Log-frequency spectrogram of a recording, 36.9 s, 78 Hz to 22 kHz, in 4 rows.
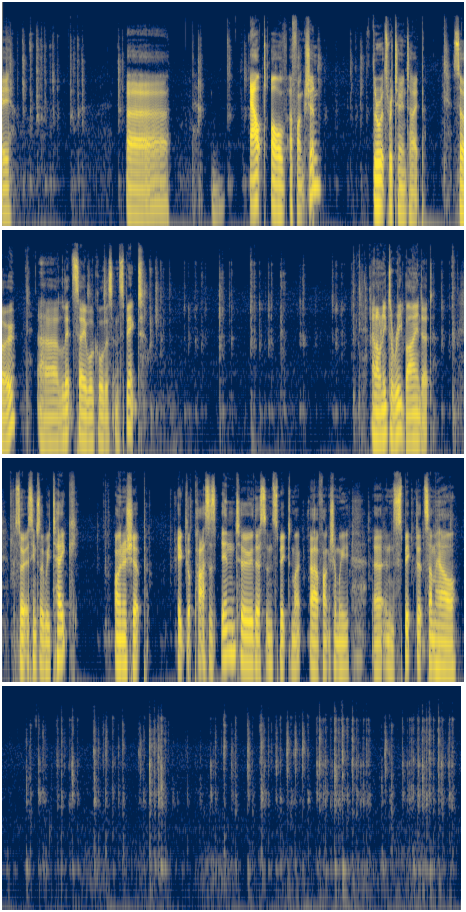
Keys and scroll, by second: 0.0 typing, 0.9 ctrl+shift+Left, 4.4 Return, 4.4 BackSpace, 4.8 Up, 5.8 End, 5.8 Left, 6.0 Left, 7.1 shift+Left, 10.8 ctrl+Left, 10.9 ctrl+Left, 12.3 Left, 12.3 ctrl+shift+Right, 12.6-19.2 typing, 19.2 Left, 19.8 Left, 21.7 Right, 21.7 typing, 26.7-27.8 typing, 28.4 shift+Home, 28.8-36.9 typing, 29.5 Return, 30.5 Left, 32.2 Right, 32.6 Right, 33.5 Left, 33.7 Left.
